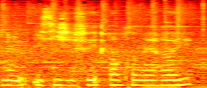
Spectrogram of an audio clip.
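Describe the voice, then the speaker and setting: A woman's voice: medium pitch, monotone, moderate pace, music in the background, low-quality recording. A young woman, chatting casually through a makeup tutorial and thinking aloud as she works. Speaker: beauty vlogger.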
